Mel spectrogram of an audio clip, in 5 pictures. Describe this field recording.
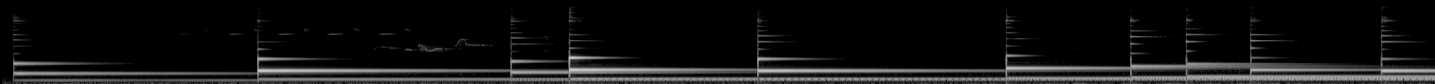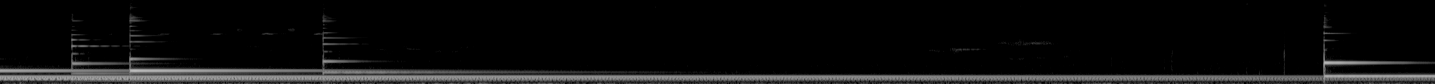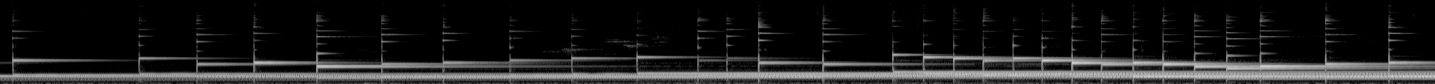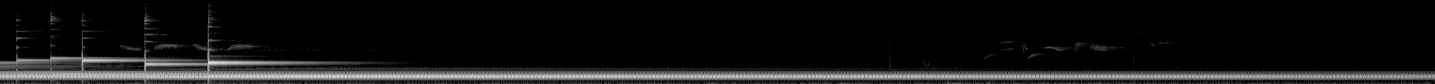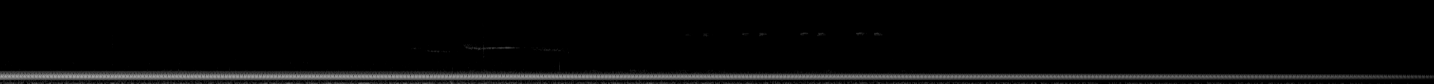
On your way at Hoscheid Klangwanderweg - sentier sonore, in the forest you can find this sound object by Michael Bradke entitled Röhrenglockenreihe. Its an instrument consisting of a group of steel tube hanging in a wooden frame, that can be played with a rubber ball sticks. Hoscheid, Klangobjekt, Röhrenglocken, Auf dem Klangwanderweg von Hoscheid. Im Wald findest du dieses Klangobjekt von Michael Bradke mit dem Titel Röhrenglockenreihe. Es ist ein Instrument, das aus einer Gruppe von gestimmten Stahlröhren besteht, die in einem hölzernen Rahmen hängen und wird mit einem Gummistock gespielt. Mehr Informationen über den Klangwanderweg von Hoscheid finden Sie unter: Hoscheid, élément sonore, tuyaux sonnants, Cet objet de Michael Bradke intitulé les Tuyaux Sonnants se trouve sur le Sentier Sonore de Hoscheid, dans la forêt. C’est un instrument composé d’un groupe de tubes en acier suspendus dans un cadre en bois sur lequel on joue avec des petits marteaux en caoutchouc.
